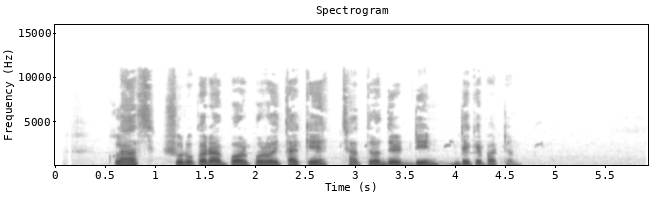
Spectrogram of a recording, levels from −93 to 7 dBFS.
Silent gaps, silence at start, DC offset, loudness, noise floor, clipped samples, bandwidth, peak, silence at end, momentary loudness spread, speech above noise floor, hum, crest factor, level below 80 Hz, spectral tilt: none; 0.6 s; under 0.1%; -30 LUFS; -73 dBFS; under 0.1%; 11.5 kHz; -12 dBFS; 1.3 s; 11 LU; 44 dB; none; 18 dB; -84 dBFS; -5.5 dB/octave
